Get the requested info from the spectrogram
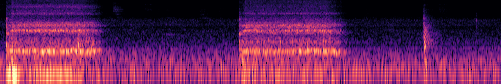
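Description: Electric coffee grinder running twice, each time for about a second and a half, as it grinds coffee beans. A single sharp knock comes near the end.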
